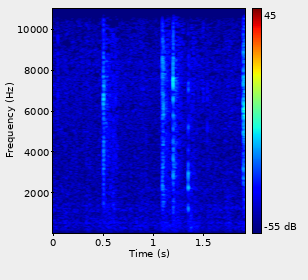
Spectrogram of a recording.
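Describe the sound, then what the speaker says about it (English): A handful of quiet keystrokes on a computer keyboard as a keyword is entered, sparse clicks scattered over two seconds against a faint room hum, with no speech. "Okay, now you can type another keyword for session."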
